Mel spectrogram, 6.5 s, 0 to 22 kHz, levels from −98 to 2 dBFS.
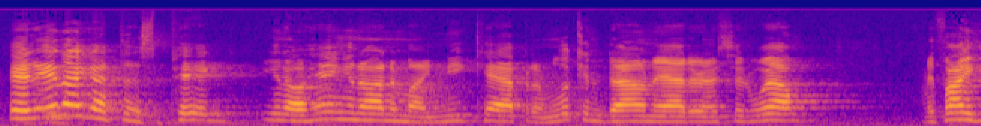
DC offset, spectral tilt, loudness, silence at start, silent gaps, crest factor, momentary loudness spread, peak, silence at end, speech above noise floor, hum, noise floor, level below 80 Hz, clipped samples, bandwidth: under 0.1%; -3.5 dB/octave; -24 LUFS; 0.05 s; none; 20 dB; 16 LU; -6 dBFS; 0 s; 30 dB; none; -56 dBFS; -60 dBFS; under 0.1%; 16.5 kHz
